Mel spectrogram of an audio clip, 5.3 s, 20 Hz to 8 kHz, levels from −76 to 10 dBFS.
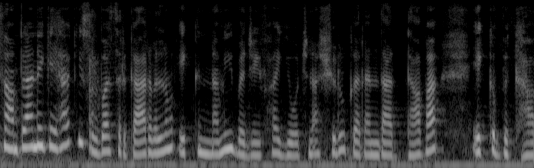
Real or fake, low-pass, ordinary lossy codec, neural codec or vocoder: fake; none; none; codec, 16 kHz, 4 kbps, FunCodec, trained on LibriTTS, 50 frames a second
